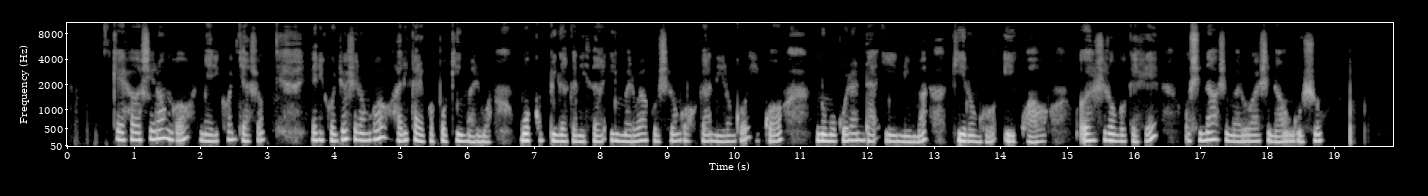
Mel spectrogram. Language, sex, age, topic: Oshiwambo, female, 18-24, finance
